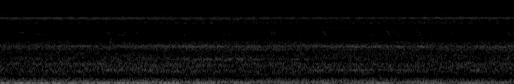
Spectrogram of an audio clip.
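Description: Steady high-pitched insect chorus, with a low, unsteady rumble underneath.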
